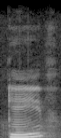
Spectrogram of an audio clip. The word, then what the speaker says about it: gave: never makes sense gave is g a v e it is a silent E makes that a say its name our next one is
